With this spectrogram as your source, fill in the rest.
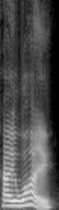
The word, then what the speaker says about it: Kaiwai: like kaiw even though a lot of people mispronounce it as tenshi kawaii but it's it's meant to be kaiw um yeah and you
